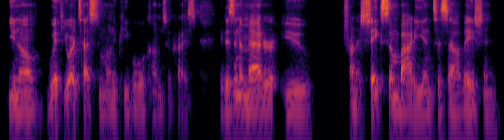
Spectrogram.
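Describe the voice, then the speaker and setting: A man speaks at a moderate pace. His loudness swings widely. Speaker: guest on faith and lifestyle talk show. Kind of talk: casual interview chat.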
